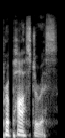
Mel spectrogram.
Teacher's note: This adjective has 4 syllables, and the stress is on that second syllable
